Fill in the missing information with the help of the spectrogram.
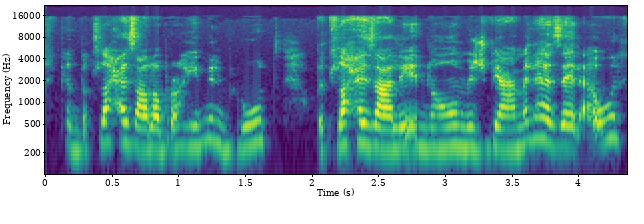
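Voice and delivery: normal talking voice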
